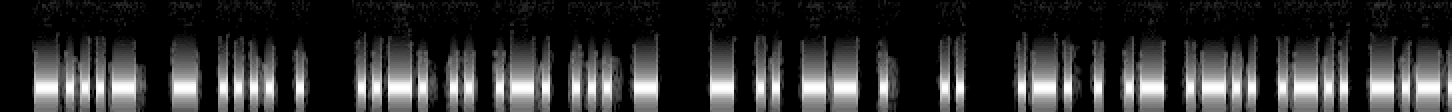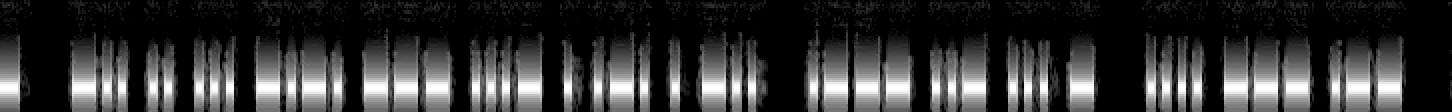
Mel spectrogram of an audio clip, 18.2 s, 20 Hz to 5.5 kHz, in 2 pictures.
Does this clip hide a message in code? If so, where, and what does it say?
Yes: Morse code from 0.2 to 17.8 s, heard as a keyed tone, about 25 wpm, 600 Hz. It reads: <BT> THE FIRST TIME I REALLY DISCOVERED JUST HOW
